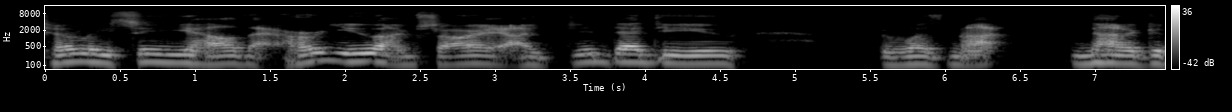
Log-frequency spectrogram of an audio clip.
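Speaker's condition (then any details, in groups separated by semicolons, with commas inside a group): Friedreich's ataxia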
